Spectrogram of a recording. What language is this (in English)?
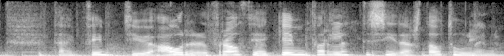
Icelandic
